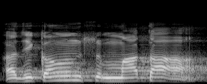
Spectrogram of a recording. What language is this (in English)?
Maithili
